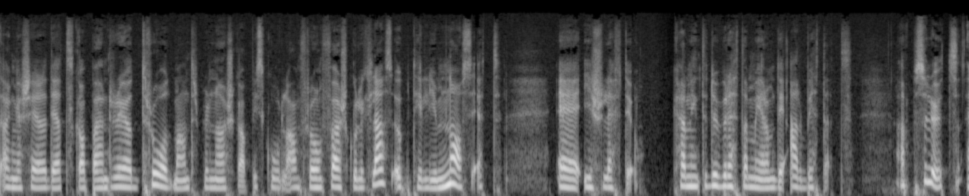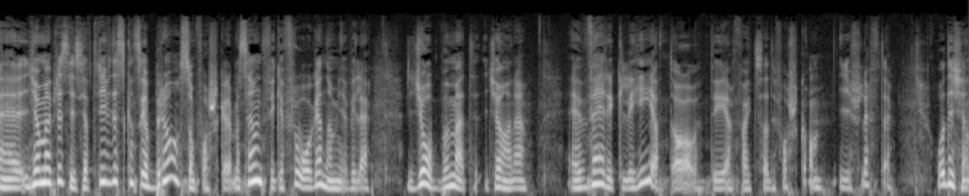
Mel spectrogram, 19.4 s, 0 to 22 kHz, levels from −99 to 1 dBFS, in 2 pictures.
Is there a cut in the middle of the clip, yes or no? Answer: no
